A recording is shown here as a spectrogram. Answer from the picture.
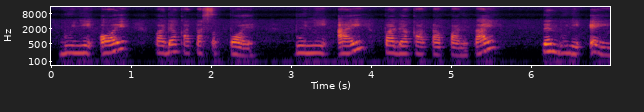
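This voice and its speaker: At a very slow pace, the voice moves with ordinary pitch variation. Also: woman. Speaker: university student. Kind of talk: class presentation. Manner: explanatory, steady.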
